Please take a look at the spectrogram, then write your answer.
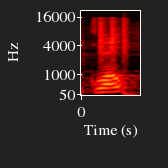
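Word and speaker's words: GWOAT: Like goat but W. Gu.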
